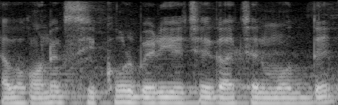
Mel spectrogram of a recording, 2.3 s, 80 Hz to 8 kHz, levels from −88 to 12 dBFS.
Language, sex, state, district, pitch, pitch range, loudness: Bengali, male, West Bengal, Paschim Medinipur, 115 Hz, 115-120 Hz, -14 LUFS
